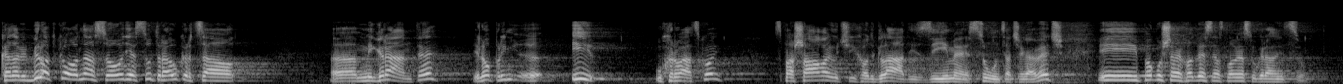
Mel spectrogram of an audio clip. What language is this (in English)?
Croatian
